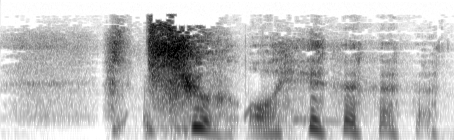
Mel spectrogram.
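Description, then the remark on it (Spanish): A single loud sneeze bursts out after a short breathy inhale, followed by a few quick voiced syllables as someone starts talking again. “A ver, que los estornudos vienen de dos...”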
